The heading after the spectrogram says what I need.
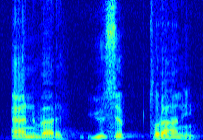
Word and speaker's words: Anwar Yusuf Turani: And so, my name is Anwar Yusuf Turani. It's pronounced in Uyghur language, Anwar Yusuf Turani.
